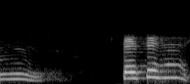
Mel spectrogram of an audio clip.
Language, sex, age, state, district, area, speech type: Hindi, female, 30-45, Uttar Pradesh, Bhadohi, rural, conversation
